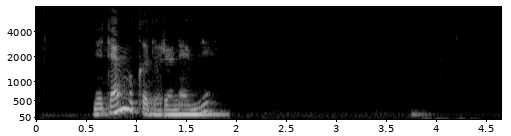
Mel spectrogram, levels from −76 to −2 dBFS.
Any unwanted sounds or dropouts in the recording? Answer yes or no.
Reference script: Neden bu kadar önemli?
no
